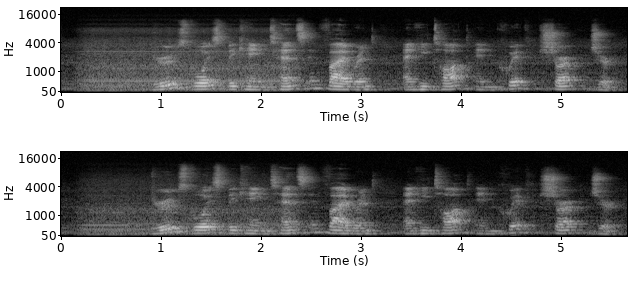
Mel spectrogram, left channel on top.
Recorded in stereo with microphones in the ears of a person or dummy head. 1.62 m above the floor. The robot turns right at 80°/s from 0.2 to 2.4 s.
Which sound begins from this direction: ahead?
A man speaking, at 0.9 s.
